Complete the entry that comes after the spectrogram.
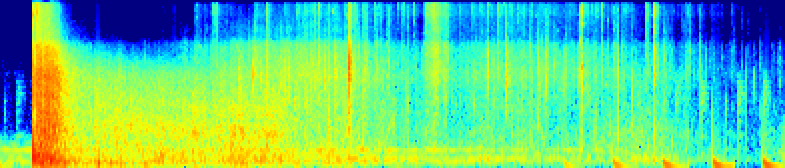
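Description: Controlled detonation of unexploded ordnance at a hotspot clearance site in Albania. One loud, sharp blast comes at the start, then debris patters and clatters down over several seconds.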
